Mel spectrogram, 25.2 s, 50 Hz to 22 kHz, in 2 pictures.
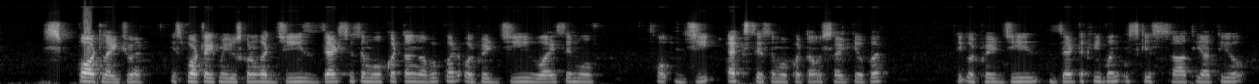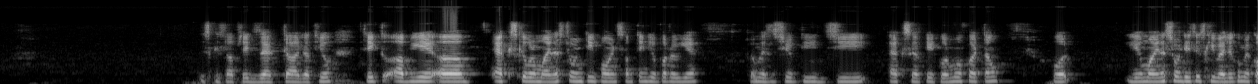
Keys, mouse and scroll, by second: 2.5 g, 4.9 g, 6.9 g, 9.9 g, 12.6 g, 16.2 click, 20.3 shift+d, 23.6 click, 25.0-25.1 drag.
